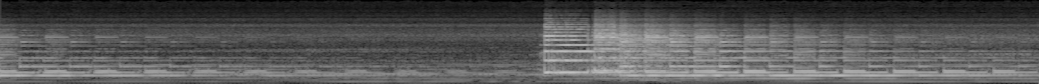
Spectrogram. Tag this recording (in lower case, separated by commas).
music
